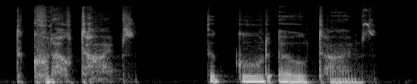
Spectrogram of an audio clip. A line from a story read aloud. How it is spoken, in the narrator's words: sighed the red-faced gentleman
